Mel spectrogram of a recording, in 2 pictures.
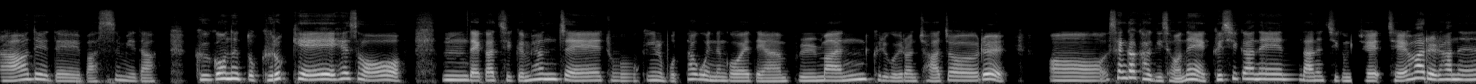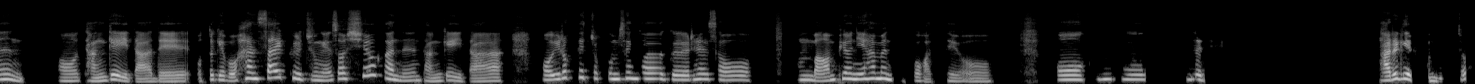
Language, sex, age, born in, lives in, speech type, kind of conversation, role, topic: Korean, female, 30-34, South Korea, United States, conversation, advice, user, 습관 추적을 하면서 번갈아 느끼는 성취감과 좌절감을 어떻게 다뤄야 할까요?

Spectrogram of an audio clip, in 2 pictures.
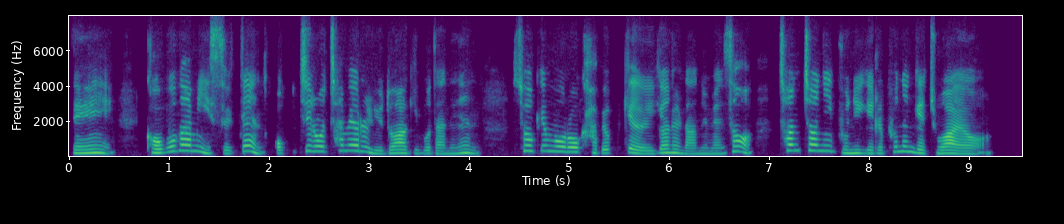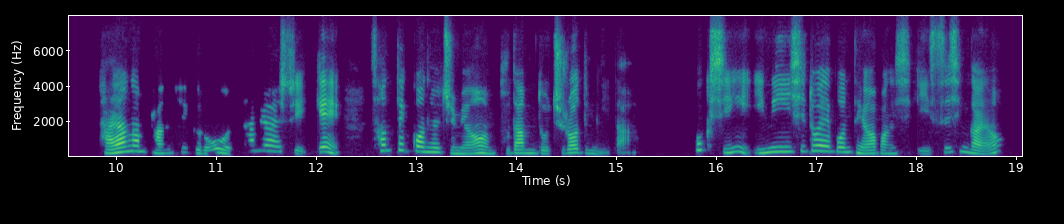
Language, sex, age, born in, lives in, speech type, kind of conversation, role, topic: Korean, female, 25-29, South Korea, South Korea, read, expert-assistant, expert, 사회 불평등을 설명할 때 사용할 수 있는 일상적인 비유나 사례에는 어떤 것들이 있을까요?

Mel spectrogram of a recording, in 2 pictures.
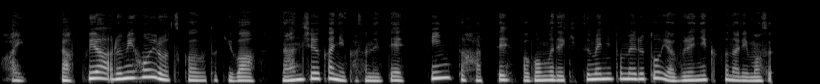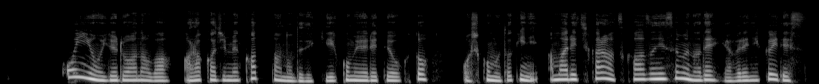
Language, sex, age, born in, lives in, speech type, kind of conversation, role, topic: Japanese, female, 30-34, Japan, Japan, read, expert-assistant, expert, 空き瓶で作る貯金箱の作り方を説明してください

